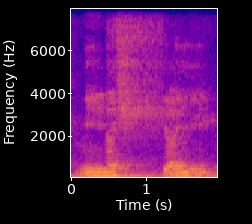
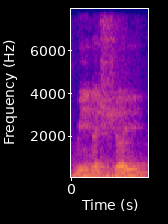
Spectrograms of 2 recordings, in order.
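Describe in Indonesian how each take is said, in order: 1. Bunyi sh itu menyebar dan dipanjangkan. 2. Bunyi sh itu dipotong pendek dan mendadak. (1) "huruf sya harus lebih tafasyi, lebih menyebar lagi" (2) "jangan langsung"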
